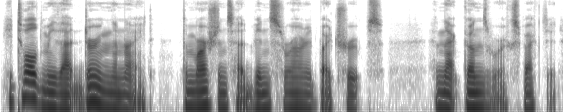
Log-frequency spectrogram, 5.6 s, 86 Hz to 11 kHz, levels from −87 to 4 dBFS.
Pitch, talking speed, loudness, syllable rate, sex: 105 Hz, 200 wpm, -20 LUFS, 5.5 syllables/s, male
